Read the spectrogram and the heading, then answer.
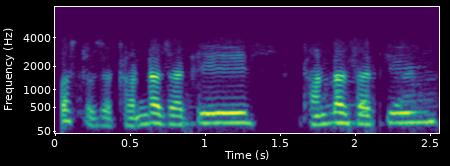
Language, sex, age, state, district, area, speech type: Nepali, male, 30-45, West Bengal, Jalpaiguri, urban, conversation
